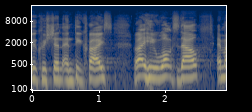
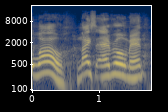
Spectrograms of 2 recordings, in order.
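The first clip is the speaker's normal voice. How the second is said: shocked; 3 semitones higher, 8 dB louder, slower than usual. Retold or imitated. Preacher caught off guard when his friend hands over. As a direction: blurt out the shock.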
